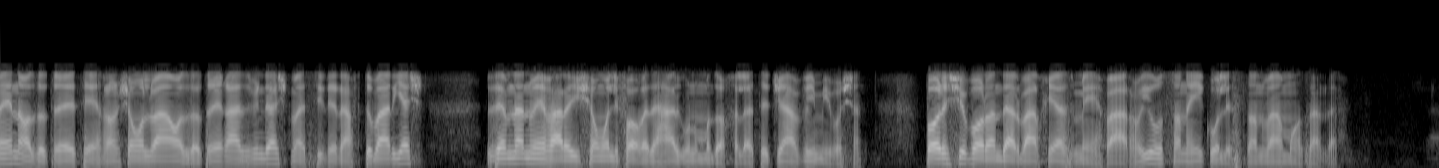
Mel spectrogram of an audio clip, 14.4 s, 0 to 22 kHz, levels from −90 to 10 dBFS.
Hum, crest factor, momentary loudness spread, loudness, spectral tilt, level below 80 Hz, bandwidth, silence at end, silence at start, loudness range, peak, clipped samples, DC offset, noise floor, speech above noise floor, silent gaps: none; 22 dB; 8 LU; -25 LUFS; -2 dB/octave; -56 dBFS; 4.7 kHz; 1.05 s; 0 s; 3 LU; -4 dBFS; under 0.1%; under 0.1%; -74 dBFS; 49 dB; none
